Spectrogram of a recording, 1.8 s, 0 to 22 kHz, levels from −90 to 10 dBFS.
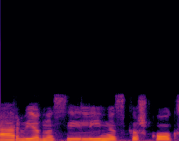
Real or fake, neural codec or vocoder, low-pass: real; none; 7.2 kHz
